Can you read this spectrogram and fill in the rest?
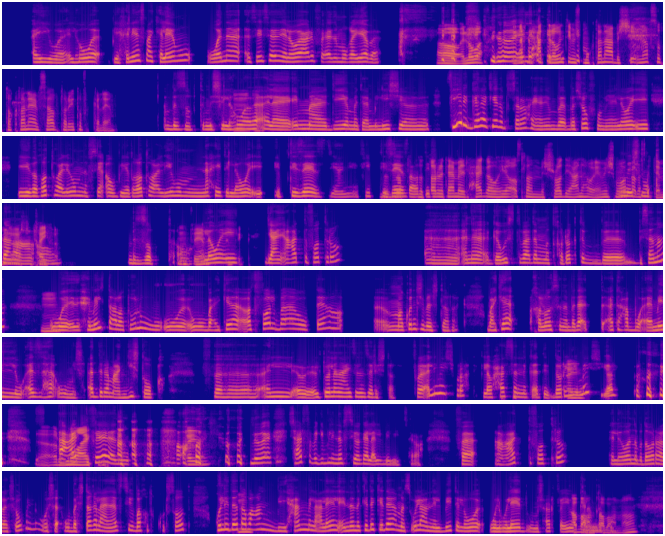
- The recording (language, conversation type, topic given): Arabic, podcast, هل قابلت قبل كده حد غيّر نظرتك للحياة؟
- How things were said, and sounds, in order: tapping; laugh; laughing while speaking: "اللي هو ال"; laugh; chuckle; laugh; laughing while speaking: "آه. اللي هو اللي هو"; laugh; in English: "كورسات"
